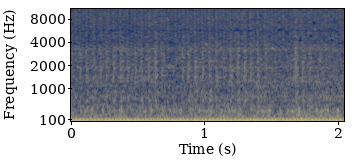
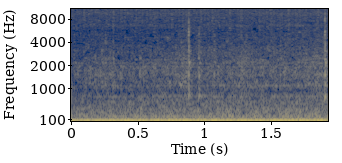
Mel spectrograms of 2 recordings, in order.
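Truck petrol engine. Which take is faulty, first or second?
first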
